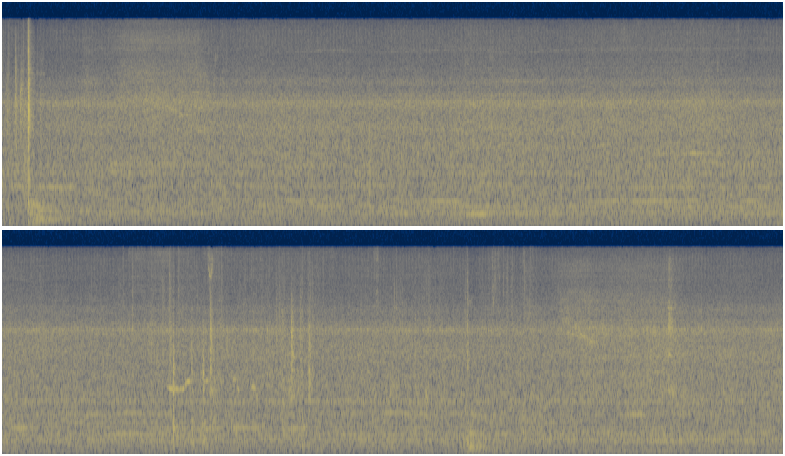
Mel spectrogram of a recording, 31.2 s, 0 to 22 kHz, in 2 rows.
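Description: Liebherr R950 SME crawler excavator working: its engine and hydraulics run steadily, with the engine note shifting as it swings and digs while loading soil and stones into a Volvo articulated dumper standing by with its engine running. A sharp knock comes just after the start, and another thump about 25 seconds in.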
